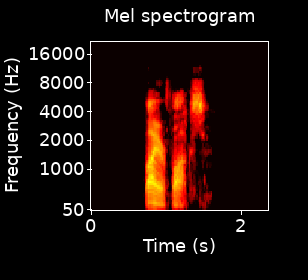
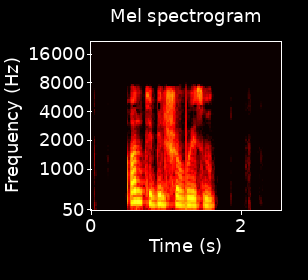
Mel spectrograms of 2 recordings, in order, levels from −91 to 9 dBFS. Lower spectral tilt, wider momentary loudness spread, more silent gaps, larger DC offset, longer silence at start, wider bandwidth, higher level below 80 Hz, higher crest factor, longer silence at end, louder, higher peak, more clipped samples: second, -1.5 dB/octave vs -5.5 dB/octave; about the same, 6 LU vs 6 LU; neither; neither; first, 0.75 s vs 0.55 s; first, 11 kHz vs 7.6 kHz; second, -78 dBFS vs -58 dBFS; about the same, 24 dB vs 20 dB; about the same, 0.85 s vs 0.9 s; about the same, -22 LUFS vs -20 LUFS; about the same, -2 dBFS vs -2 dBFS; neither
